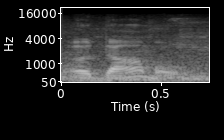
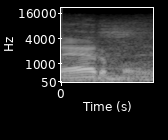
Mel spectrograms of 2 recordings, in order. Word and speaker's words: Adamo: For example, Highway 60 that everyone mispronounces is Adamo, not Adamo.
